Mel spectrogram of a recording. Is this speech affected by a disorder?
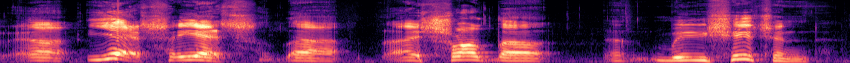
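Yes: aphasia after stroke; aphasia caused by stroke 6 years ago, onset immediately after stroke; aphasia present since stroke.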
